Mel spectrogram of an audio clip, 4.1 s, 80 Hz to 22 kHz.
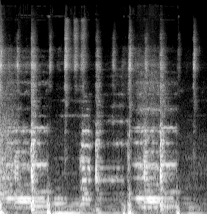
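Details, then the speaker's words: CA18 long-body power amplifier under repair for a channel A clip light fault, channel 2 tested with a watt meter: clean, steady organ-like music with no hum, crackle or dropouts; channel 2 working properly. "Channel 2-ओ ठीक से काम करें कर रहा है।"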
